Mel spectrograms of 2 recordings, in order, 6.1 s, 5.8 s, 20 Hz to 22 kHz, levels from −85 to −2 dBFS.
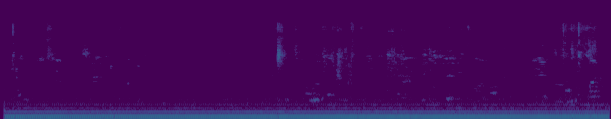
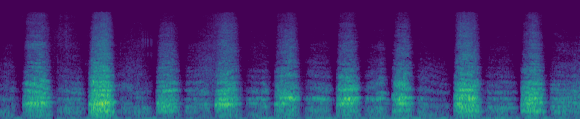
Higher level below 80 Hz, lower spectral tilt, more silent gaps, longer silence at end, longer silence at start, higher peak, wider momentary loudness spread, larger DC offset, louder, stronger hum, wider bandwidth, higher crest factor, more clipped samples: second, -64 dBFS vs -52 dBFS; about the same, -4 dB/octave vs -5 dB/octave; neither; about the same, 0 s vs 0 s; about the same, 0.05 s vs 0 s; second, -40 dBFS vs -8 dBFS; second, 5 LU vs 15 LU; neither; second, -61 LUFS vs -32 LUFS; first, 50 Hz at -60 dBFS vs none; second, 11.5 kHz vs 15.5 kHz; about the same, 20 dB vs 22 dB; neither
